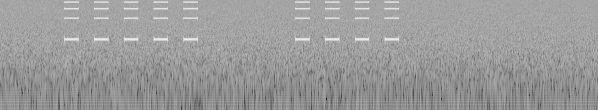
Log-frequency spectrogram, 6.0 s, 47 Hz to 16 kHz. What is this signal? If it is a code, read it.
Beep code, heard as beeps from a small speaker, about 2000 Hz. 5-4.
